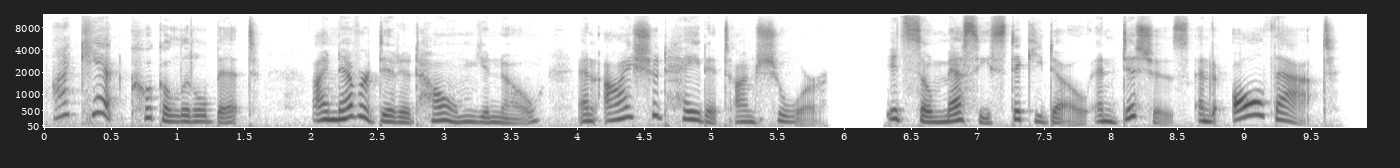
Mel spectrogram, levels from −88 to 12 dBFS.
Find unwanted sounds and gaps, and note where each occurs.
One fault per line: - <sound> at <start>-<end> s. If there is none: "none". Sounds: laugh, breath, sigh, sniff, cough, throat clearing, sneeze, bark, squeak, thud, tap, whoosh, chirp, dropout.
none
